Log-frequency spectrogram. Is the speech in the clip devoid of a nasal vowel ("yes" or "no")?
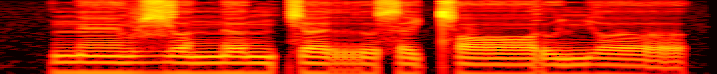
no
